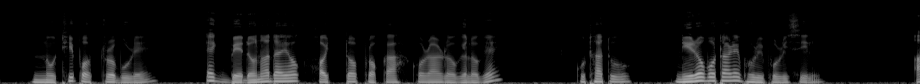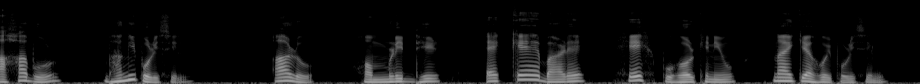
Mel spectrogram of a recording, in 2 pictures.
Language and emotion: Assamese, sad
